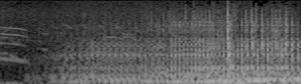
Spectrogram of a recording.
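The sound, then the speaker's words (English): Wooden timbers of the sailing ship Jolly Jack creak in a long, drawn-out groan, steady, swelling slightly louder toward the end with no voices present; the ship is in the middle of the ocean. “and the creaking of a ship.”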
